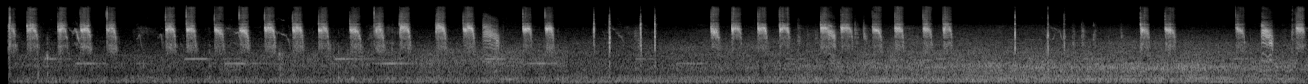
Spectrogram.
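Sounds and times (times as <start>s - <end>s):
sparrows chirping: 0.1s - 13.0s.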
